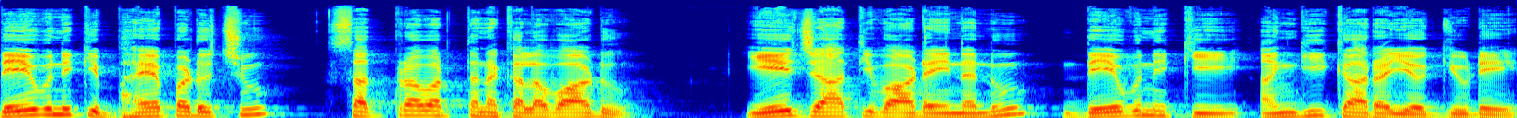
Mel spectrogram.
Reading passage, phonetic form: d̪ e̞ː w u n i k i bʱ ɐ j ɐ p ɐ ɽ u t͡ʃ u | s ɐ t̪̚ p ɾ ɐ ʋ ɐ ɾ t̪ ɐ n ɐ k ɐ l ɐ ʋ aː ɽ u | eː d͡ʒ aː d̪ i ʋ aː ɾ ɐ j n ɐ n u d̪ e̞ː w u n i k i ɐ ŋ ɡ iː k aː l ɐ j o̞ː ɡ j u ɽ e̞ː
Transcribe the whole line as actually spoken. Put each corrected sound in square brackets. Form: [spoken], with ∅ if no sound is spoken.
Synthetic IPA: d̪ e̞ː w u n i k i bʱ ɐ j ɐ p ɐ ɽ u t͡ʃ u | s ɐ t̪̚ p ɾ ɐ ʋ ɐ ɾ t̪ ɐ n ɐ k ɐ l ɐ ʋ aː ɽ u | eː d͡ʒ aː [t̪] i ʋ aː [ɽ] ɐ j n ɐ n u d̪ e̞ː w u n i k i ɐ ŋ ɡ iː k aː [ɾ] ɐ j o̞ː ɡ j u ɽ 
